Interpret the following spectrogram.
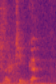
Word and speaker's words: Moitka: I believe that's pronounced Motika.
